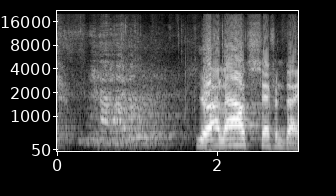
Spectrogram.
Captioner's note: laughs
